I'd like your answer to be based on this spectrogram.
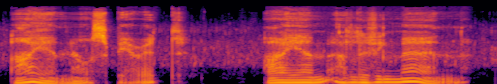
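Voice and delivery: plain reading voice

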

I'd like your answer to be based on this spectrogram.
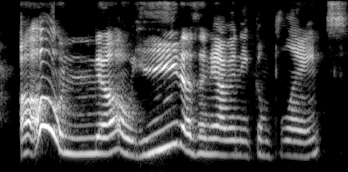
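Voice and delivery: said while laughing. Coming in behind her mother, [name] answers for him, laughing. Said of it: "[name] laughed".

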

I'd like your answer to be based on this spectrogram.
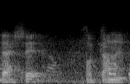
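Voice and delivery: usual speaking voice

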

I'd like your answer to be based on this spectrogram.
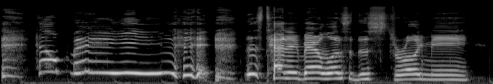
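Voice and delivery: very slow, high, sorrowful, "me" drawn out. Voicing a depressed game character while playing, sad character voice. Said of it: "He's like so sad".

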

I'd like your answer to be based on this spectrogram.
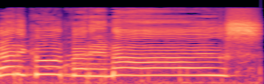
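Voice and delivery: mock priest voice, very high and slow.

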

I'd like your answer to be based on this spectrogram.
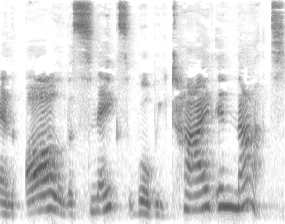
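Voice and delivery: ordinary delivery

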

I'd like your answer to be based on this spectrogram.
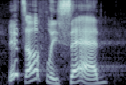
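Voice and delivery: very loud, sunny cheerfulness. The first twin speaks to the other children, cheerfully. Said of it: "the first twin said cheerfully".

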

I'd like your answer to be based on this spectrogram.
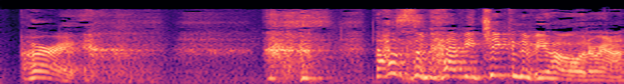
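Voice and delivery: puffing, winded, short of breath. Taking over the camera after hauling a heavy chicken, the speaker is out of breath. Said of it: "I'm kind of out of breath".

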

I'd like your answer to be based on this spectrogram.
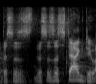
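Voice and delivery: normal talking voice

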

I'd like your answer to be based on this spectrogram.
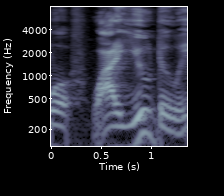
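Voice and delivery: ordinary talk

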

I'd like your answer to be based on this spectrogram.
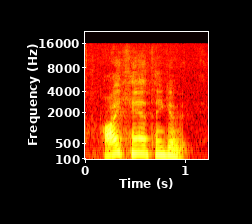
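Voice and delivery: ordinary delivery

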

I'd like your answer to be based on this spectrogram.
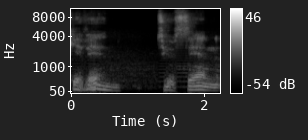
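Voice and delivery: very slow sensual voice

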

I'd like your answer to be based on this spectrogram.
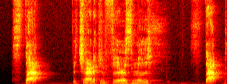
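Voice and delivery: put-on very high, very loud, mean elvish-accented screech. In a role-playing game, someone speaks as a kobold to the players: mean kobold voice. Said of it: "the mean kobold, ... And it almost sounds like an elvish dialect or accent is coming out of this mean kobold".

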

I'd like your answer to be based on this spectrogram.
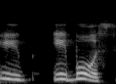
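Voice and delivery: whiny, high-pitched servant voice. Discussing a disliked version of the character, a speaker does Felix Leiter's whiny patsy voice. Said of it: "he's like a mobster's patsy. In terms of his accent".

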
